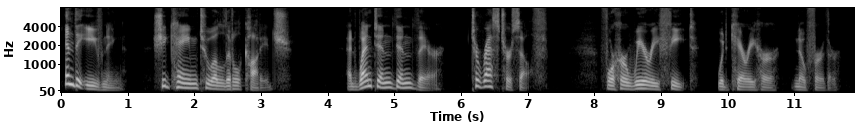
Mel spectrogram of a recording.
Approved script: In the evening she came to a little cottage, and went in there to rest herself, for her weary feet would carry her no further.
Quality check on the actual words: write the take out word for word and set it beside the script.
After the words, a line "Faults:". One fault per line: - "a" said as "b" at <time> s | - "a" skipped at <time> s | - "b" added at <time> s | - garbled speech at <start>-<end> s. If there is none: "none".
In the evening she came to a little cottage, and went in in there to rest herself, for her weary feet would carry her no further.
Faults:
- "in" added at 5.0 s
